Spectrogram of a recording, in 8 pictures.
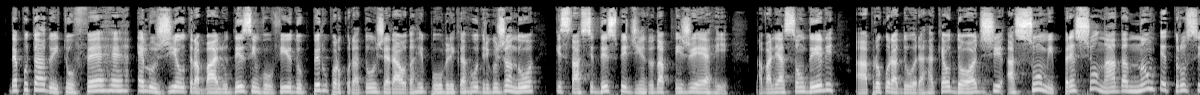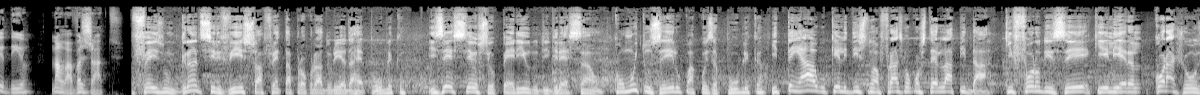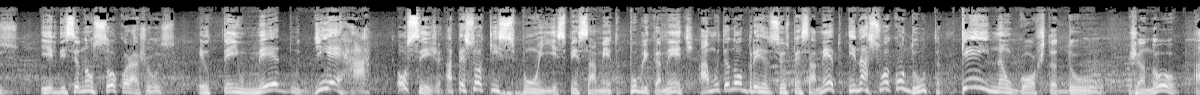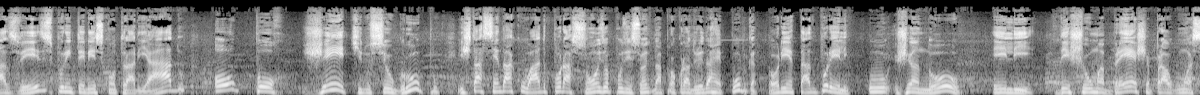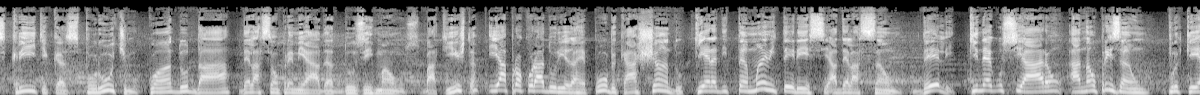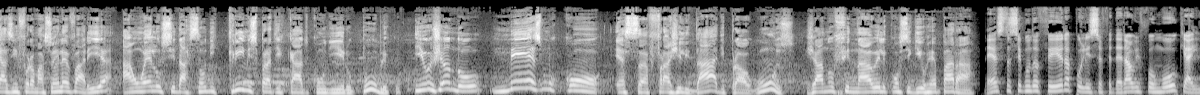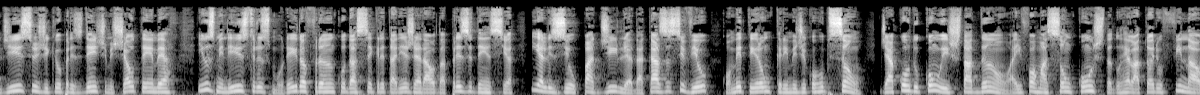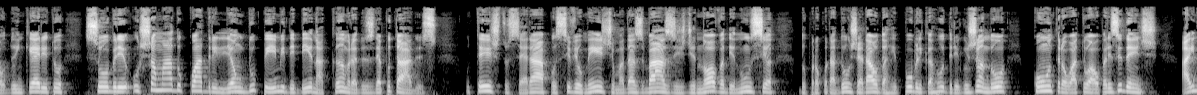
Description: Deputado Heitor Férrer comenta sobre o trabalho do Procurador Geral da República, Rodrigo Janot.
